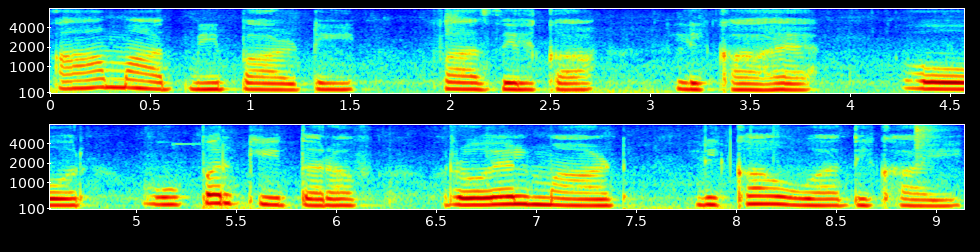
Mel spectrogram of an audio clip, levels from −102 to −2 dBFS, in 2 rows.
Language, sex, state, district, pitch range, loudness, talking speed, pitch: Hindi, female, Punjab, Fazilka, 215-245 Hz, -15 LUFS, 100 wpm, 225 Hz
